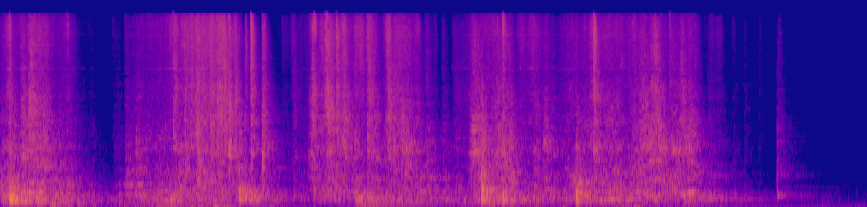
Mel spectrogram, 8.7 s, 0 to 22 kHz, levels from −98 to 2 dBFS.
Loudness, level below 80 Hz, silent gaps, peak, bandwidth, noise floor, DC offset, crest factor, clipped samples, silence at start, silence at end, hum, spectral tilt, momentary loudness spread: -41 LUFS; -64 dBFS; none; -20 dBFS; 16.5 kHz; -75 dBFS; under 0.1%; 22 dB; under 0.1%; 0 s; 0.8 s; none; -3 dB/octave; 17 LU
